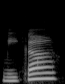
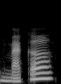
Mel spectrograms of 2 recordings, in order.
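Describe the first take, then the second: First: The first vowel sounds like 'ee'. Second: The first vowel sounds like 'eh'. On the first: This is how the name is really said. The speaker calls it right. "it's Mika" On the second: This is how others usually say the name. The speaker calls it wrong. "people say it Mecca"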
